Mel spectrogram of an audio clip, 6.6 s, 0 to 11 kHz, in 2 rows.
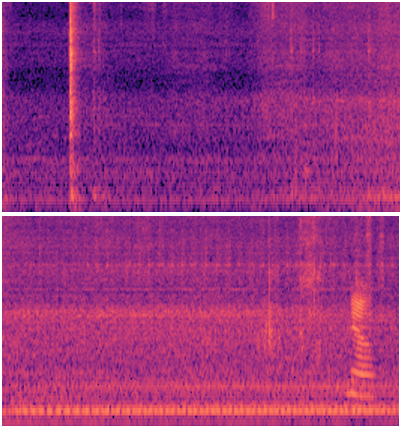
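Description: A centrifuge in a blood bank cross-match setup spins a donor unit blood sample tube for 15 seconds, whirring up after a short knock into a steady low hum, with a brief voice near the end.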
